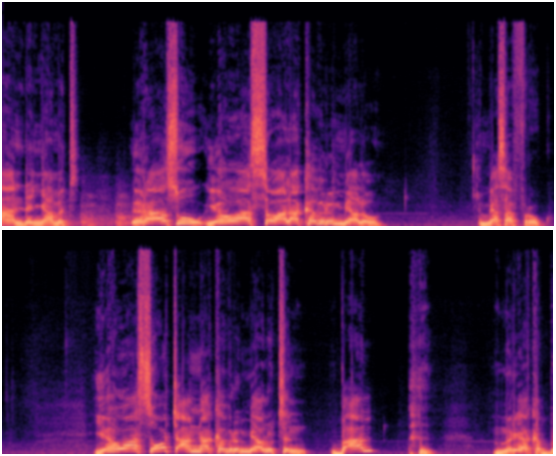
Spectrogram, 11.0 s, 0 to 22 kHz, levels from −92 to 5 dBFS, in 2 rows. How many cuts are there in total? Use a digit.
0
